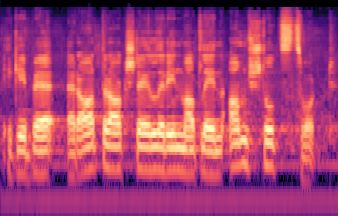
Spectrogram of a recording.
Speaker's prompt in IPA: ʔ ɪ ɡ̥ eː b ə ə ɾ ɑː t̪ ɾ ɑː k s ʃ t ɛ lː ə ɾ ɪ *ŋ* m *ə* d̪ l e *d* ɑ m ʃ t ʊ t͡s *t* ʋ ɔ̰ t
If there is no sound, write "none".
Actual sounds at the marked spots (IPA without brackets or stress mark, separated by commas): n, ɑ, n, t͡s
